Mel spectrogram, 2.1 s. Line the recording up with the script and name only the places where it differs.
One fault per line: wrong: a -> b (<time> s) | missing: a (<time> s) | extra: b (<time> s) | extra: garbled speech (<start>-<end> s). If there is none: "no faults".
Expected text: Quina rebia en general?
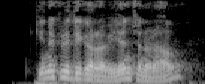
extra: crítica (0.6 s)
